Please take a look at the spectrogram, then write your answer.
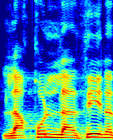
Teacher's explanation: the dhal's going to be long because it's ya madda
